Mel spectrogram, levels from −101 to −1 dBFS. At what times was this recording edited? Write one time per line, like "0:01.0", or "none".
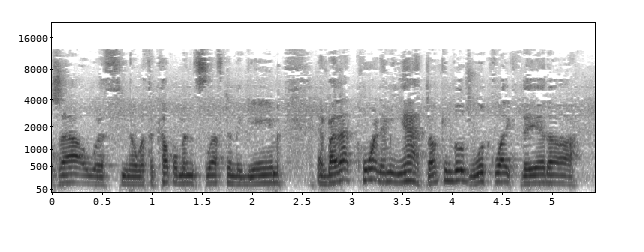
0:04.2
